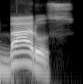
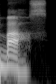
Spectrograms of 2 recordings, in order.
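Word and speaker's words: βάρος: Aqui o termo utilizado por Paulo fardos em grego se se escreve baros. Baros com um r só, não é barros, né? Baros.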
